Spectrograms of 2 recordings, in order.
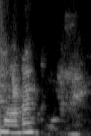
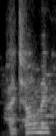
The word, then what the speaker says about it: Potomac: Platonic. It's not said like that, though, so I didn't even do it right. Platonic. How to say Potomac River? Potomac River.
